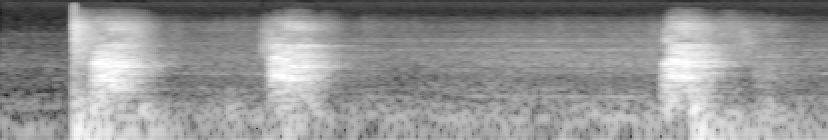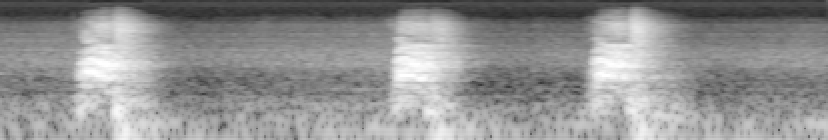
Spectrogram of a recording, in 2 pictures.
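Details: Two brindle Akita dogs, former rescues, a male of about six and a female of about five, left home alone and greeting their owner's return. Six loud, deep barks come in three pairs, about a second apart within each pair.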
